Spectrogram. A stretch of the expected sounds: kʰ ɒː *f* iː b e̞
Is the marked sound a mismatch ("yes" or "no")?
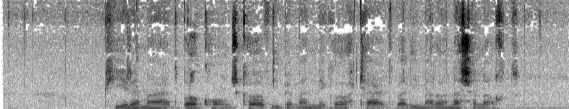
yes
